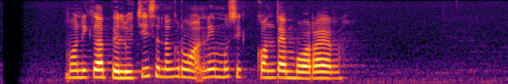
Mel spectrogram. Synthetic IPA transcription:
monikab̥ɛ̤lu̥t͡ʃisənəŋruŋɔʔnemusɪkːɔnt̪ɛmpɔɾɛr

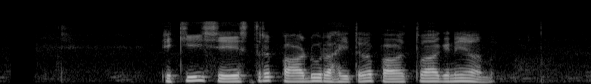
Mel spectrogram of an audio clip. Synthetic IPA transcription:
ekiːʃeːst̪rəpaːɖuɾɐɦit̪əʋəpaʋat̪ʋaːɡenəjaːmə

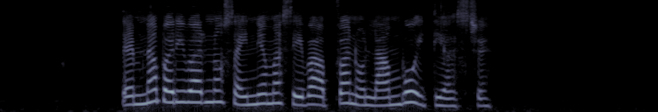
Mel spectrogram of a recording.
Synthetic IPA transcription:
t̪emnapəɾiʋaɾnosəjnjəmãseʋaːpʋanolãmbʱoit̪iɦast͡ʃʰe

